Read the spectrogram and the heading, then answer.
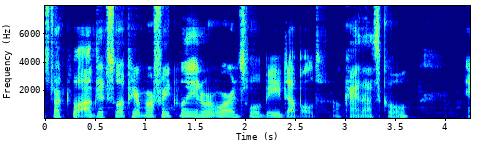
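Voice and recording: Reading aloud in a natural voice, intonation lively throughout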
